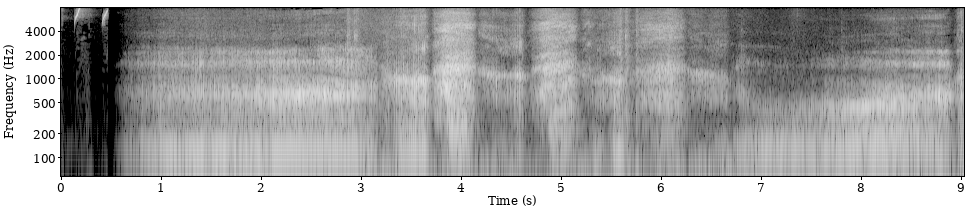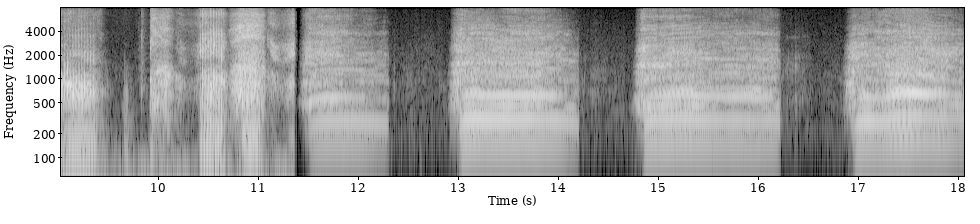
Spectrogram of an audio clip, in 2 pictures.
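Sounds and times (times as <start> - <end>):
animal grunting: 0.6 - 12.3
animal growling: 0.6 - 14.2, 16.9 - 18.0.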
